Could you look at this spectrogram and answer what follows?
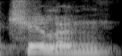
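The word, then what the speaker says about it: Chillin': a song called Boogie Chillin which is Boogie children but because uh apparently J hook pronounced that word when he was young he used to say chilling something like chill CH instead of children so the song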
